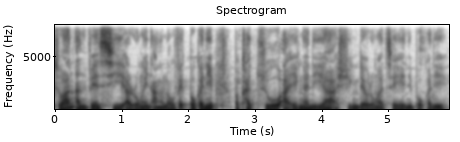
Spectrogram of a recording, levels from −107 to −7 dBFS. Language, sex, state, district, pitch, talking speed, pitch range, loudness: Mizo, female, Mizoram, Aizawl, 185 Hz, 305 wpm, 170-195 Hz, -18 LUFS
